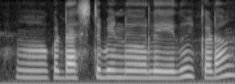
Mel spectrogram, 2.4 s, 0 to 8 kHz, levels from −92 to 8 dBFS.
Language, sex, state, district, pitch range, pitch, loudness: Telugu, female, Andhra Pradesh, Guntur, 240-260 Hz, 245 Hz, -21 LUFS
